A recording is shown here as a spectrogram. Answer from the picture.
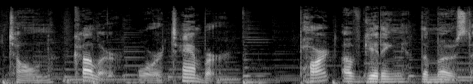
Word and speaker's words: timbre: by their tone color please note that tone color and tamber mean the same thing and that tamber is pronounced tamber it is interesting that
